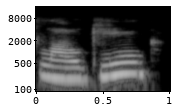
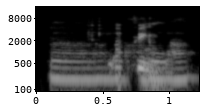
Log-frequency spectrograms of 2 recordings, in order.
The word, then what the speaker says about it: laughing: Bacanya bukan logging, Bacanya tapi gimana nih? laughing. Laughing. Ya, Laughing. laughing. Coba diulang pakai laughing.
